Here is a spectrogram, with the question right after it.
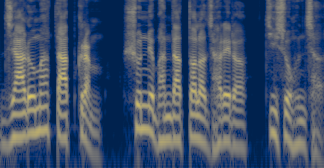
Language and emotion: Nepali, neutral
